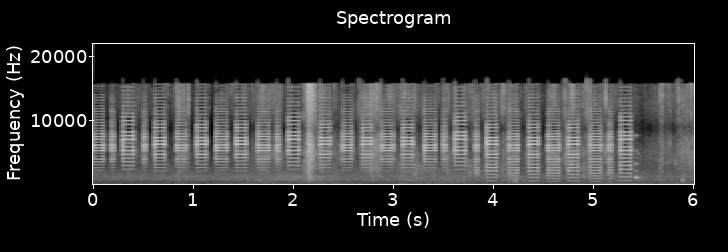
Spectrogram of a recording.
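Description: Mobile phone ringtone ringing: a fast electronic melody of short high beeps, about six or seven a second, with lower notes joining near the end. It stops about five and a half seconds in, when the call is answered.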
